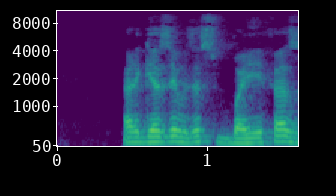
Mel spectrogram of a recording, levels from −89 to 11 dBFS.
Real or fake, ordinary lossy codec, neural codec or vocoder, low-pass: real; MP3, 48 kbps; none; 9.9 kHz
